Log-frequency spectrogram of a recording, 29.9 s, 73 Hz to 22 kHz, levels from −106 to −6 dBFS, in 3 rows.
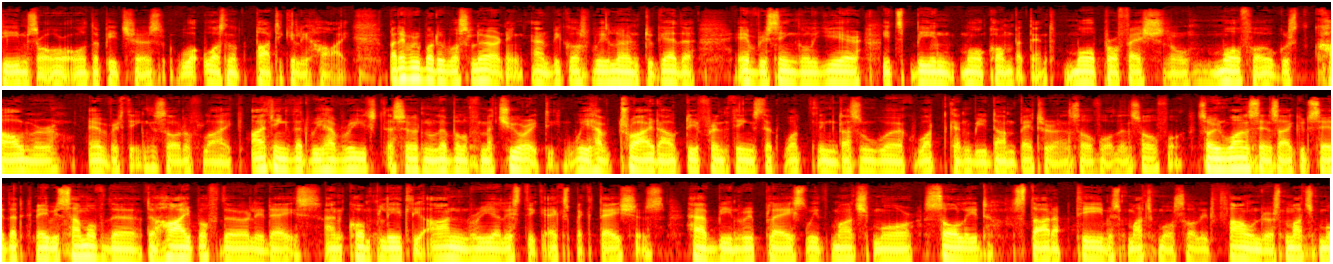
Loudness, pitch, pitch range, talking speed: -25 LUFS, 95 Hz, 90-100 Hz, 210 wpm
